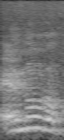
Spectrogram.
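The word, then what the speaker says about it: know: GNO가 알다라면 여러분 좀 어색할 수 있는데 여기에 G를 NO로 바꾸면 이 하고 당연히 알겠죠. 여러분 no 할 때 K가 묵음이잖아요.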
